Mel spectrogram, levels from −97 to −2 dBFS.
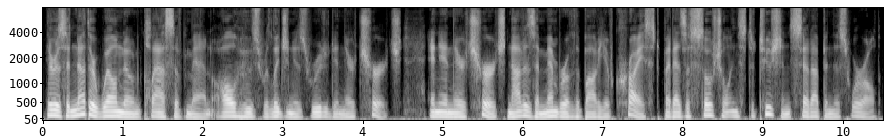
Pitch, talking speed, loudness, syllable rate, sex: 105 Hz, 225 wpm, -18 LUFS, 5.2 syllables/s, male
